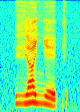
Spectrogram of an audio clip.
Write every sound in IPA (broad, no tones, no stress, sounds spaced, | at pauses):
vʲ a ʎ e k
